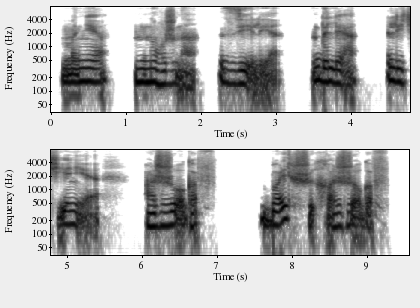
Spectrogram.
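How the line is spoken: Customer's words through teeth. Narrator (Russian): процедил клиент

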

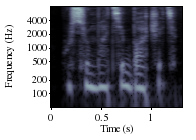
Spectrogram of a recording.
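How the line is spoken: Hopeless male mutter. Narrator (Belarusian): прамармытаў, але цяпер без колішнай абнадзейнасці

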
